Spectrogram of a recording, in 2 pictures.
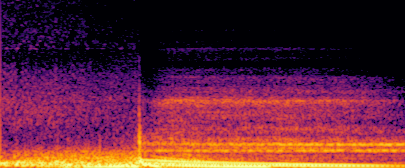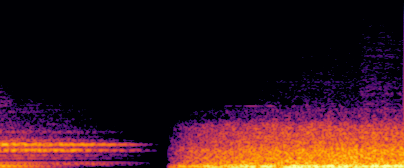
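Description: Cinematic logo sound effect: a low rumble, then a deep impact hit about a second and a half in, with a falling low tone and ringing tones that fade out over about four seconds. After a brief silence, a new low rumble swells in near the end.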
